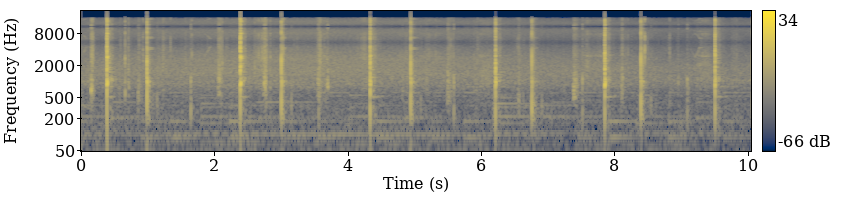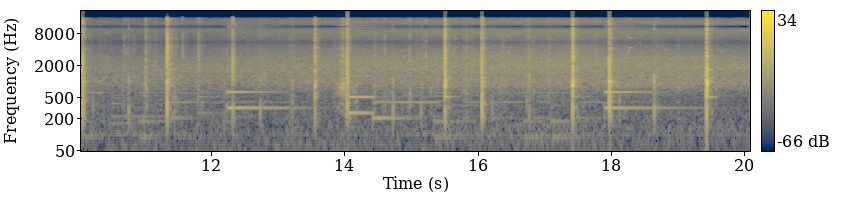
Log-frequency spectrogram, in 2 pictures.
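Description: A tennis ball bounces off a concrete wall.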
